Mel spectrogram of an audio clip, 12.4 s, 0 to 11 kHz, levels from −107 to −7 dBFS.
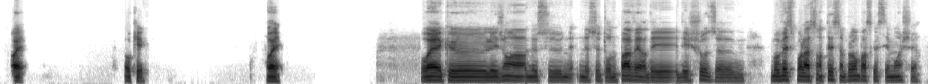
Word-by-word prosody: Ouais. - - +5 1.3
OK. - - -3 1.6
Ouais. 100 -3 +5 1.9
Ouais 105 0 +7
que 100 -1 +3
les 100 0 +1
gens 115 +3 -1
a 105 -1 +2
ne 100 0 -3
se 100 +1 -14
ne 95 -2 -5
ne 95 -1 -6
se 95 +2 -9
tournent 95 -1 -6
pas 115 +4 +6
vers 105 -3 +1
des 95 0 -3
des 95 0 -4
choses, 105 +1 -6
heu, 90 -1 -5 0.5
mauvaises 110 +1 +1
pour 115 -1 0
la 105 -1 +8
santé 105 +4 -3
simplement 115 +1 -2
parce 105 -2 -1
que 105 - -6
c'est 105 0 -9
moins 100 +1 -2
cher? 100 -3 -12
100 Hz, 145 wpm, -22 LUFS, 95-105 Hz, 1.9 s, la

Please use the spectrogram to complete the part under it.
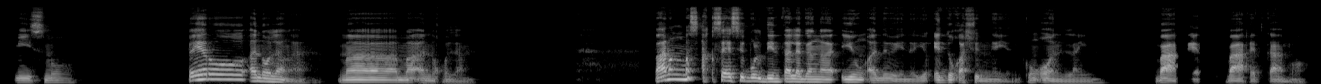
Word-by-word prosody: Mismo. 95 0 -6 1.1
Pero 230 +2 +3
ano, 155 -2 +2
lang, 120 -7 -1
ah, 80 +1 -13 0.3
ma 105 +1 +1 0.4
maano 95 -3 -3
ko - - -13
lang. 75 0 -17 1.8
Parang, 235 0 +5
mas 235 - +5
accessible 165 -4 +2
din 140 0 +3
talaga 130 -2 +3
nga 115 -1 +1
yung 115 -1 +1
ano, 95 0 -4
eh, 80 -4 -7
'no, 75 - -10
'yung 85 +4 -10
edukasyon 100 -4 -2
ngayon 70 -2 -12
kung 100 0 -8
online. 75 -4 -7 0.6
Bakit? - - 0 0.2
Bakit - - -1
kamo? 70 -2 -8
100 Hz, 125 wpm, -26 LUFS, -, 1.8 s, Parang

